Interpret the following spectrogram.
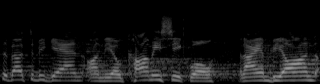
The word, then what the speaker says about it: Okami: Production is just about to begin on the Okami sequel, and I am beyond honored we could share this very Well, technically it's pronounced Okami.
